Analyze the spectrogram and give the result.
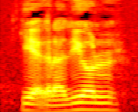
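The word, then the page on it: gyia gradyol: San Lucas Quiaviní Zapotec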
